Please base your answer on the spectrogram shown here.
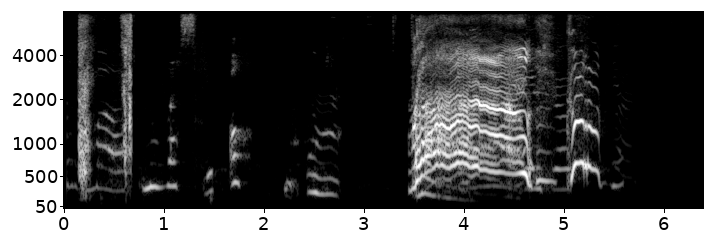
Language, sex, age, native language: Icelandic, female, 8, Icelandic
